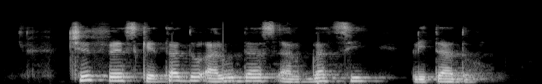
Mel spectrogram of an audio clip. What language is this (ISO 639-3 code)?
epo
